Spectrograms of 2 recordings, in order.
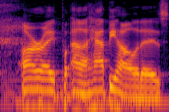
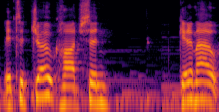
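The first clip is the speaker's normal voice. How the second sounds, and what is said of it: Bad put-on British accent. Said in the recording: “your second week in a row with just a terrible British accent”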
